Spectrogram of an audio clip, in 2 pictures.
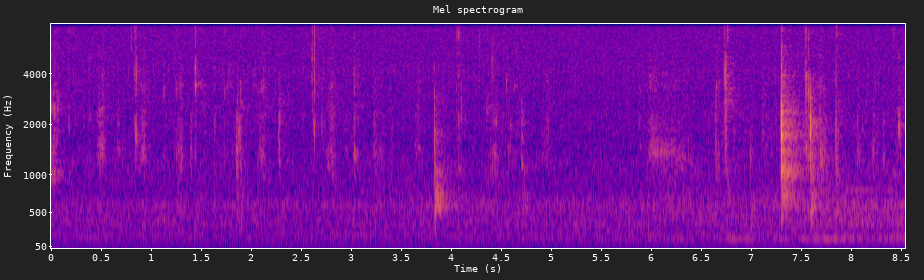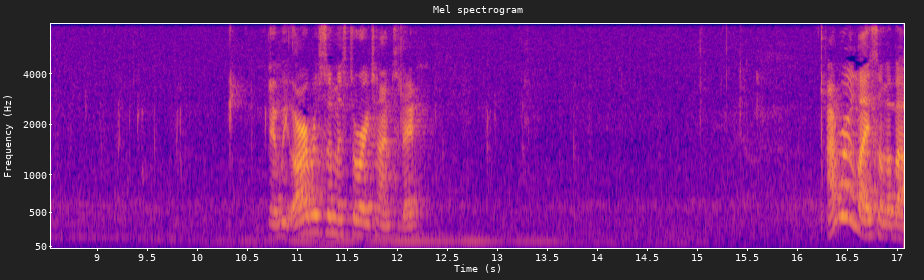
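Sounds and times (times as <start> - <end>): close-up chewing: 0.0 - 5.5, 6.4 - 10.8.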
